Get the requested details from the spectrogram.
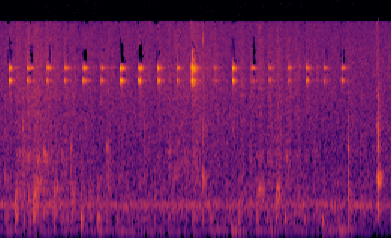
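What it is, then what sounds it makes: Leather loafer being polished. A black leather REGAL tassel loafer, held in one hand, is polished to a mirror shine by rubbing its surface with cloth-wrapped fingertips. About sixteen quick, separate rubbing strokes make bright, high squeaks over a faint, steady low hum.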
